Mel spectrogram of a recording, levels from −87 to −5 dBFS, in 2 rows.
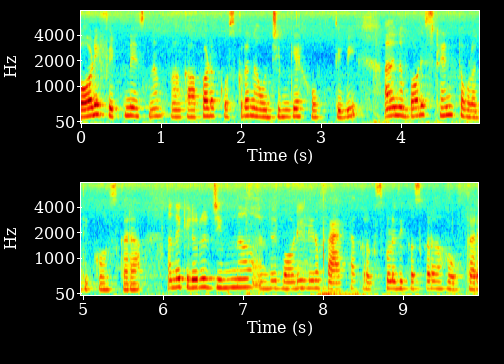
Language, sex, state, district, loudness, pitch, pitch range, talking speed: Kannada, female, Karnataka, Shimoga, -18 LUFS, 195 Hz, 180-210 Hz, 155 wpm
